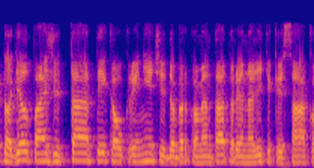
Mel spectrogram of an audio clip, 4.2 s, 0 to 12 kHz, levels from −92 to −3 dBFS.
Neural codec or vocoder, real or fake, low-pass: none; real; 7.2 kHz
